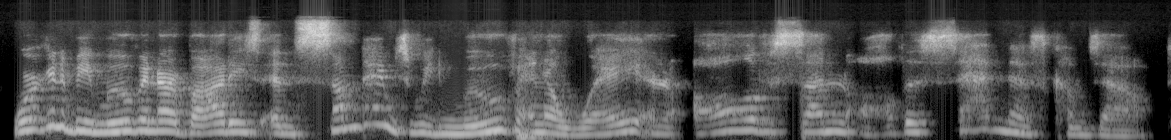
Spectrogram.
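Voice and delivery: usual speaking voice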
